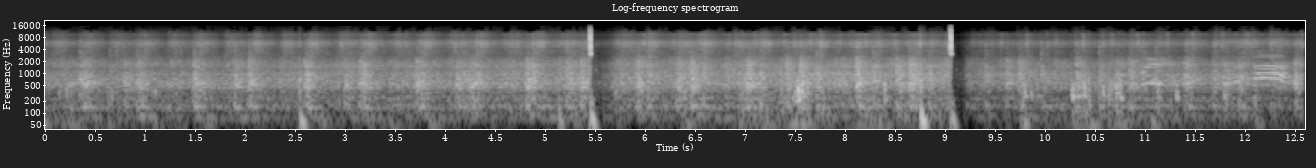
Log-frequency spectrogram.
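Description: Marching drums beat a steady rhythm outdoors.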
